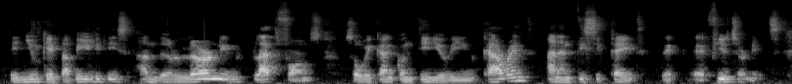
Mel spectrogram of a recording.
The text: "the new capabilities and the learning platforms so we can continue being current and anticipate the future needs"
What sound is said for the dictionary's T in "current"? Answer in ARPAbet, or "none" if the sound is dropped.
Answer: T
